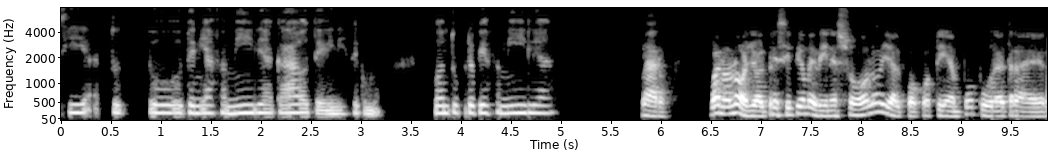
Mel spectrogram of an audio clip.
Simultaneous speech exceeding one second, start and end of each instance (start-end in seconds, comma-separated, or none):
none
